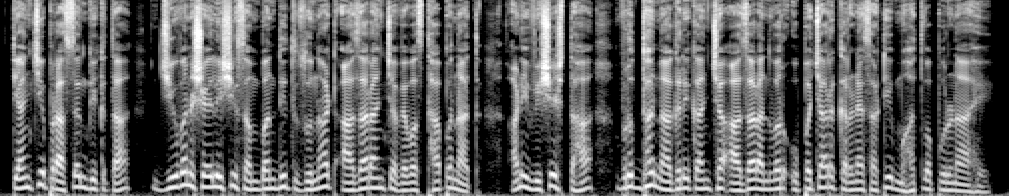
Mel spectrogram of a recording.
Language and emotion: Marathi, neutral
